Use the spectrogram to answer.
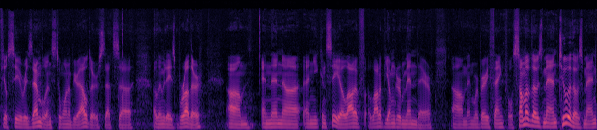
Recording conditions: large echoing room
